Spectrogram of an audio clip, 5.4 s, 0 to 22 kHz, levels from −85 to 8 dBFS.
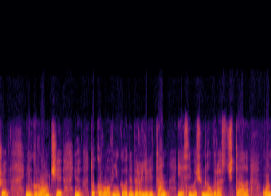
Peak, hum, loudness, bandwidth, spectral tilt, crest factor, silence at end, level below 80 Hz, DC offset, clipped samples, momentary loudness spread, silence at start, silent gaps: -8 dBFS; none; -19 LUFS; 9.2 kHz; -6.5 dB/octave; 10 dB; 0 s; -58 dBFS; under 0.1%; under 0.1%; 5 LU; 0 s; none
